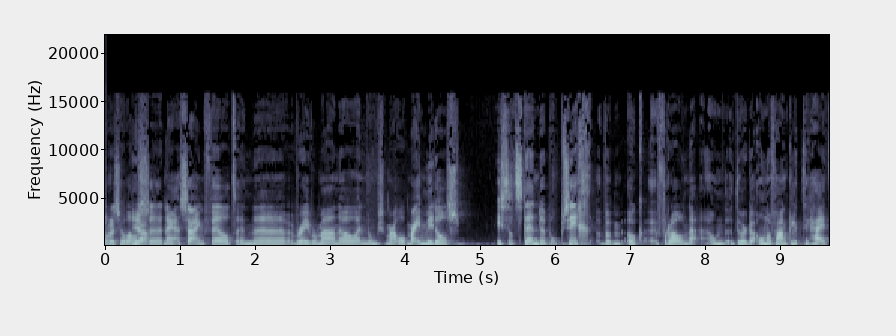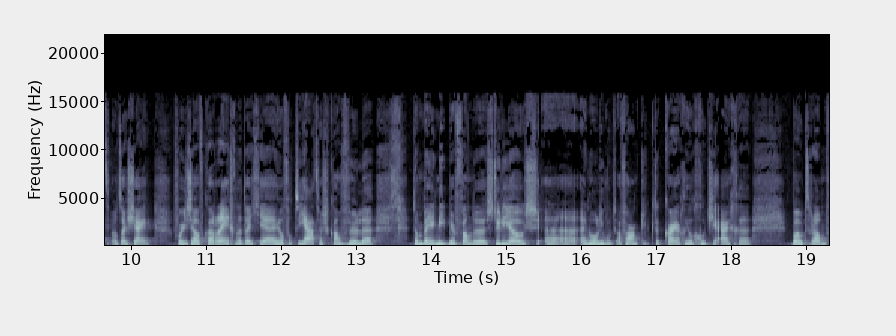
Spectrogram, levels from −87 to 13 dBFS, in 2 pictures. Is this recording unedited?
no; 1 cut; at 4.0 s

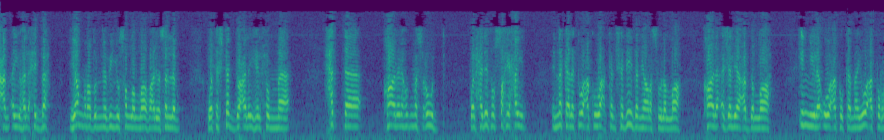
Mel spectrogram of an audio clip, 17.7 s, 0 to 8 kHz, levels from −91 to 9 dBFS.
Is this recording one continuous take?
yes; 0 cuts

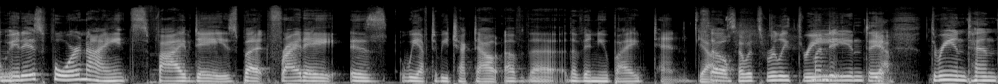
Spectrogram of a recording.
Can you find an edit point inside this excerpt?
no; 0 cuts

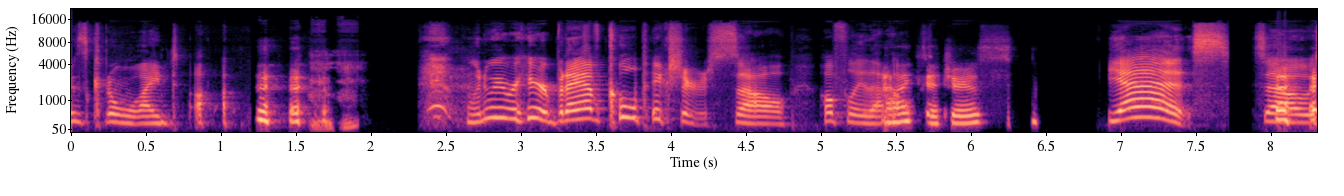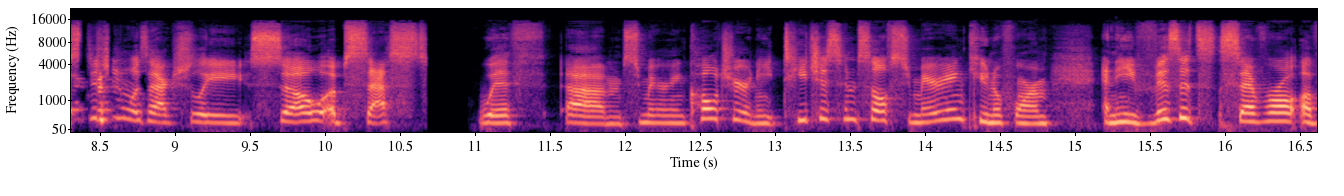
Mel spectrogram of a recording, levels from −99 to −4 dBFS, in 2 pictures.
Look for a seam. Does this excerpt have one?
no; 0 cuts

